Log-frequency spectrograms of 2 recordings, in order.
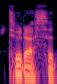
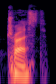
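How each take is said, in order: First: It is said as four syllables, Korean style. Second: It is said as one syllable, English style.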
